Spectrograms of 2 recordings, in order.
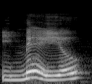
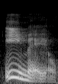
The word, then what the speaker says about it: email: talking about an email email the accent is on the e at the very beginning at of of the word it's not email okay with the accent on the a but it is email with the accent at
